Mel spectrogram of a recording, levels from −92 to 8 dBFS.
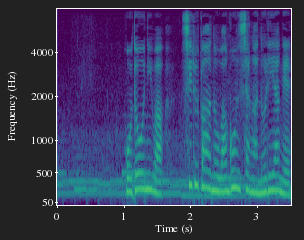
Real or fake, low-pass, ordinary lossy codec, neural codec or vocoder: real; none; none; none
